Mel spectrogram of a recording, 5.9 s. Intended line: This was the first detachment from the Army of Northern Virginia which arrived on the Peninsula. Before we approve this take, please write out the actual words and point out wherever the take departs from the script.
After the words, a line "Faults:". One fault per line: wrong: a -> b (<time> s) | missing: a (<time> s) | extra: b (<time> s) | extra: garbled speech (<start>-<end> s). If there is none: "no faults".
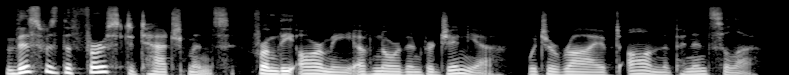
This was the first detachments from the Army of Northern Virginia which arrived on the Peninsula.
Faults:
wrong: detachment -> detachments (0.9 s)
